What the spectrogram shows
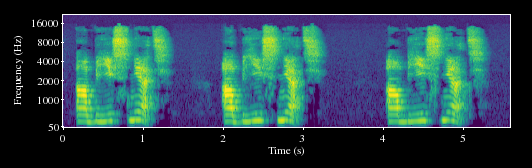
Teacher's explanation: Again, here you can notice that this letter Я is not pronounced as Я, but as Е, because it stands in the unstressed position.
